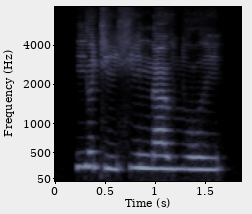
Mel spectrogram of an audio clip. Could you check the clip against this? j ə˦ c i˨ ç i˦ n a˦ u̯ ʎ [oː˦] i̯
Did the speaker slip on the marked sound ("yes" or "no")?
yes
